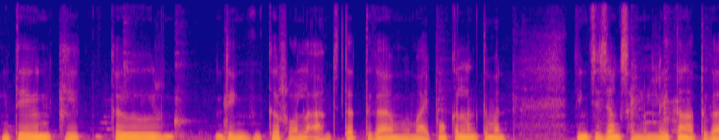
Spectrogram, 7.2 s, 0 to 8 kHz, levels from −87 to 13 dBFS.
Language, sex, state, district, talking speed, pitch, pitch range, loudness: Wancho, male, Arunachal Pradesh, Longding, 160 wpm, 125 Hz, 120-135 Hz, -16 LUFS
